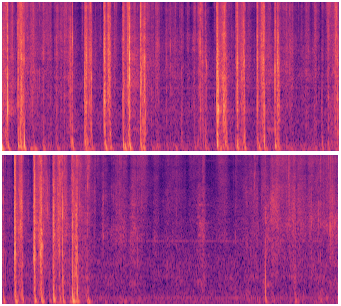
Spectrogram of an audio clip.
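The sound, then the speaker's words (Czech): Tarot cards being shuffled for a partner reading, a rapid run of crisp riffling flutters for several seconds, then a few sparse, quieter card taps and slides with no voices. “já už se dívám na vaši fotku, míchám u toho karty a my se spolu podíváme, co nám Tarot poví o vás dvou.”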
